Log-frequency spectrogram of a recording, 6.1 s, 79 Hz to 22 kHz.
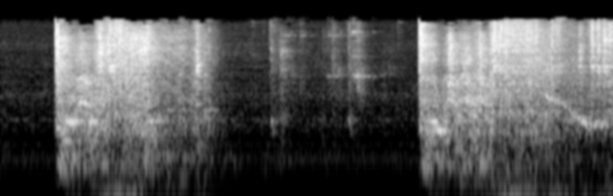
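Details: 1978 VW Type 2 cold start: engine cranks and catches, then idle sags and stumbles for a couple of seconds before a throttle blip; won't idle when cold but runs fine after 1-2 minutes. Rough idle on cold start.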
